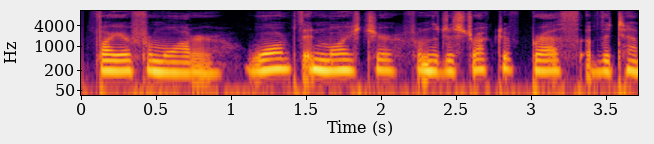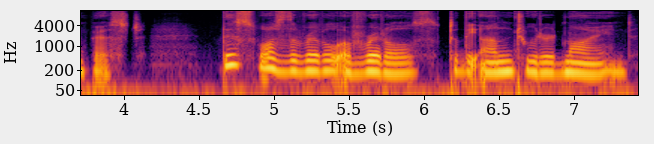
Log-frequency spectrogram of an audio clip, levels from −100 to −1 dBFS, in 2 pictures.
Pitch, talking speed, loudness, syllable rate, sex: 185 Hz, 185 wpm, -19 LUFS, 5.3 syllables/s, female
